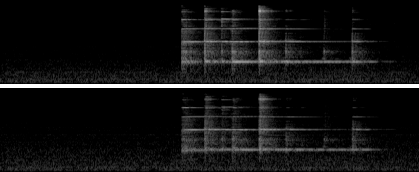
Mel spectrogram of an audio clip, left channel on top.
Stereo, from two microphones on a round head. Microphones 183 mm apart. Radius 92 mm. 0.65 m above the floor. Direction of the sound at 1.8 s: 45° left (ahead or behind).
